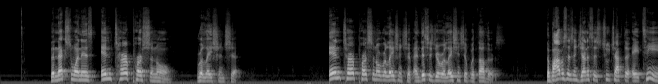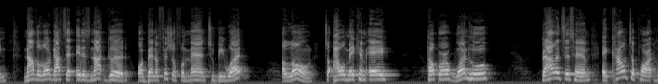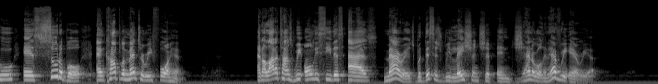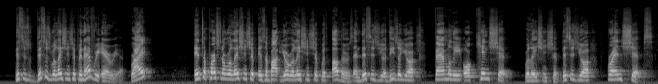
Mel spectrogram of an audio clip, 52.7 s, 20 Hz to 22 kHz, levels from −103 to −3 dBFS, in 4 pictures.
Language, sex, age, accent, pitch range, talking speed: English, male, 30-49, American, 135-190 Hz, 130 wpm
